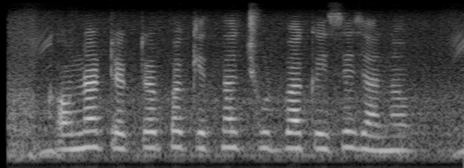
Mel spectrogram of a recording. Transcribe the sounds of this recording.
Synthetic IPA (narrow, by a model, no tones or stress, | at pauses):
kəʋnaʈɾɛk̚ʈəɾpəɾkɪt̪nat͡ʃʰuʈ̚bakəjsed͡ʒanəʋ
